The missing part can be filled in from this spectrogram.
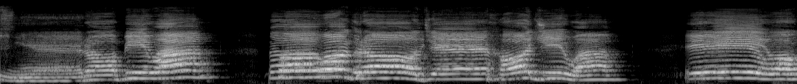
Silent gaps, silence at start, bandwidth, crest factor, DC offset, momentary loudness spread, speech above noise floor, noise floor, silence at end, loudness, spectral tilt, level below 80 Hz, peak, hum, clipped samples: none; 0 s; 16.5 kHz; 16 dB; under 0.1%; 13 LU; 43 dB; -61 dBFS; 0 s; -17 LUFS; -2.5 dB/octave; -66 dBFS; -2 dBFS; none; under 0.1%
